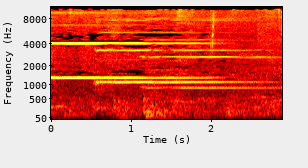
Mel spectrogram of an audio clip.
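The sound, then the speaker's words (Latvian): A continuous electric bell rings in a parliament chamber to summon deputies for a quorum check. It holds a steady, sustained tonal ring for the whole stretch with no pauses and no talk. “Lūdzu, zvanu.”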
